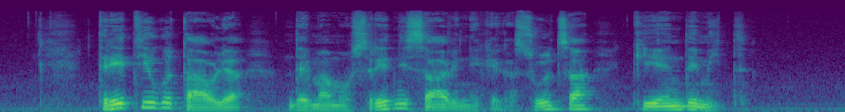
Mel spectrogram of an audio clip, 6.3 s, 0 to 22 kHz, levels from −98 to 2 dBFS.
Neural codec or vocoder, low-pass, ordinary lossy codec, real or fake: none; 14.4 kHz; none; real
